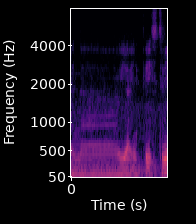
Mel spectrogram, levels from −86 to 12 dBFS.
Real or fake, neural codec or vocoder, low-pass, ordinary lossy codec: real; none; none; none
